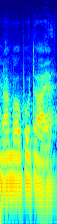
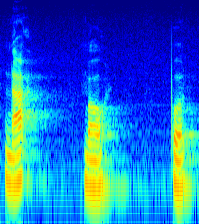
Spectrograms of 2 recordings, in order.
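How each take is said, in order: First: The syllables run together without pauses. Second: Short pauses separate the syllables.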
